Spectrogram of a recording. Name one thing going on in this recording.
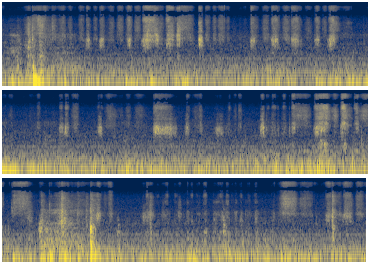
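A pen scratches and scrapes across paper in short strokes.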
